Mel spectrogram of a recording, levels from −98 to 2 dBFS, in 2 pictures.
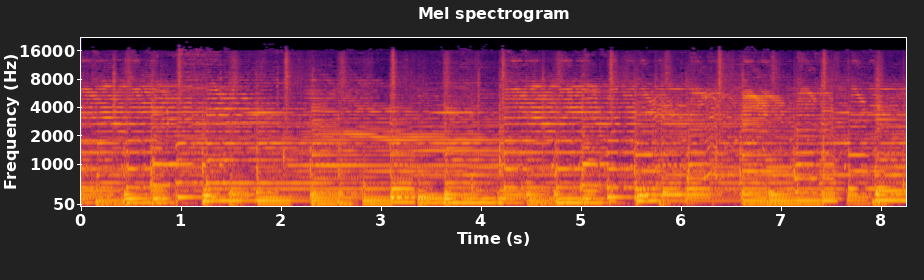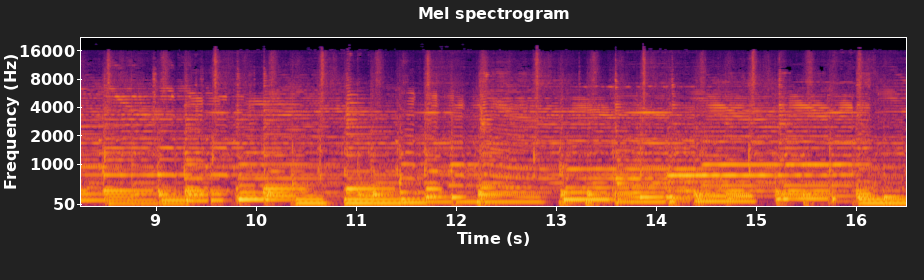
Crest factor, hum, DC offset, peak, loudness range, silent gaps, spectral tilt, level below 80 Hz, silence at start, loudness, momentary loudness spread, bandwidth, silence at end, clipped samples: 16 dB; none; under 0.1%; 0 dBFS; 1 LU; none; -5 dB/octave; -28 dBFS; 0 s; -16 LUFS; 4 LU; 17 kHz; 0 s; under 0.1%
